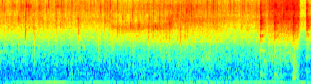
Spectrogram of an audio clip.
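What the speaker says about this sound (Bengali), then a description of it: "চুলায় পেঁয়াজ দিয়ে দিছে, কাঁচামরিচ দিয়ে দিছে, ভাজা ভাজা করে নিতেছে।" Onions and green chilies fry on a stove, making a strong steady sizzle close by, with frequent stirring scrapes and a louder burst of hissing toward the end; no voices.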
